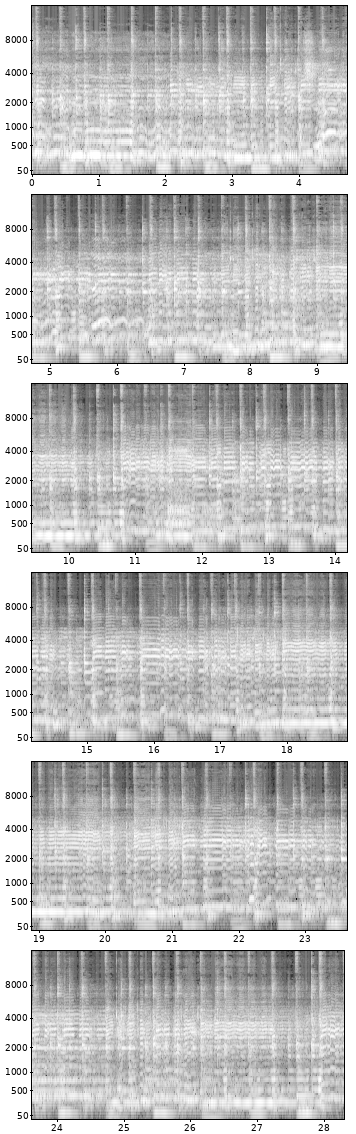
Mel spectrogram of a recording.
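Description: Live saxophone playing a melody over a Korg electronic keyboard accompaniment with a steady bass beat, amplified through PA speakers.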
